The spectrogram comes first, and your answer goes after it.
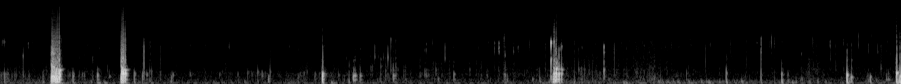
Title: Lupi's tummy stomach growl in 2 minutes a 45 seconds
